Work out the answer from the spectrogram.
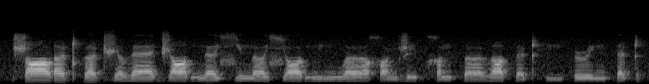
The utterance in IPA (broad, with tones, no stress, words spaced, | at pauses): ʂɑː˦ɽʌː˦ʈkʌː˦ʈʒʌ˨ ðæː˨d͡ʒɑː˨d nɜ˦˨ ɕɪ˦nʌː˨ ɕɒː˦dni˦ŋwʌː˦˨χɒ˨ŋ ʐi˨˦θχʌ˦ŋ θʌː˨ðɑ˦θɜ˨ʈhi˨ | ɹɪ˨ŋθæ˨ʈ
